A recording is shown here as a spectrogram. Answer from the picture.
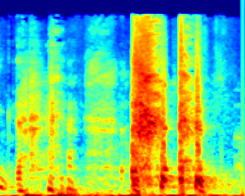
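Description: A man coughs: a loud cough about one and a half seconds in, followed quickly by a shorter second one.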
